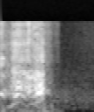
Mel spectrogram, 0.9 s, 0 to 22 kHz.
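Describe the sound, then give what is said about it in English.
A single short, rasping snap from a finger-stick lancing device used to manage type 1 diabetes, lasting about half a second before dropping to quiet. “This is the sound of managing your type 1 diabetes using finger sticks.”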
